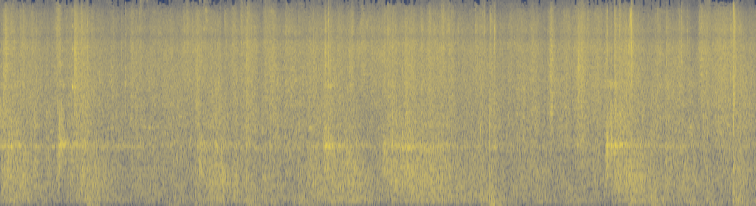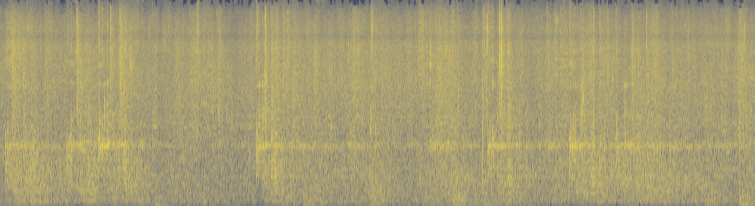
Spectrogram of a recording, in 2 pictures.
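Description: Bowling alley din: balls rolling down the lanes in a continuous rumble, with pins crashing every few seconds.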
